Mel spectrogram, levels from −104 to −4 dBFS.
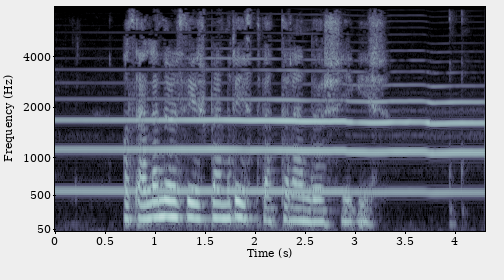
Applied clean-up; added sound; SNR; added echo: none; Wind instrument, woodwind instrument; 2 dB; none.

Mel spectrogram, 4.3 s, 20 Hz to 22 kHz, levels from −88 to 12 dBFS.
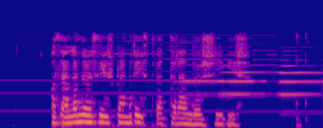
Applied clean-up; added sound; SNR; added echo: classical method spectral subtraction.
